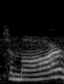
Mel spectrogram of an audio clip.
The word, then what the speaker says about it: Tamar: I'm Tamar, rhymes with star, Tamar Ha Ha Ha Ha.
